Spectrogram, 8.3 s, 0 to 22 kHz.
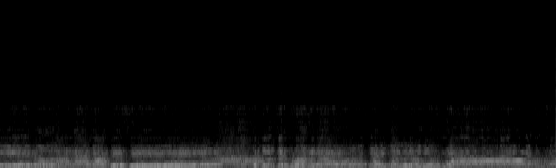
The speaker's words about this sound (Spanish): Así millones de argentinos salieron a las calles a festejar el tercer campeonato del mundo de fútbol que esperaban desde hacía 36 años.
